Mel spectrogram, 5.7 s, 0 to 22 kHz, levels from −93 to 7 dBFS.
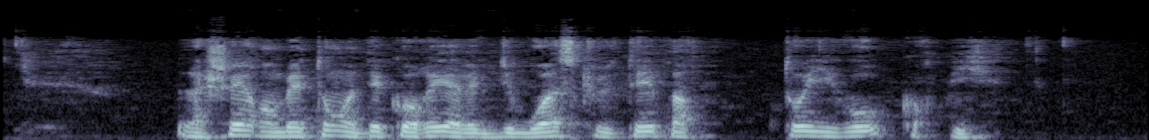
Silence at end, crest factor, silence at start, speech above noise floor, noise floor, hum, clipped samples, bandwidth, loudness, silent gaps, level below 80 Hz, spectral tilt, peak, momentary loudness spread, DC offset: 0.8 s; 18 dB; 0.1 s; 35 dB; -54 dBFS; none; under 0.1%; 9 kHz; -20 LUFS; none; -50 dBFS; -5.5 dB/octave; -2 dBFS; 12 LU; under 0.1%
